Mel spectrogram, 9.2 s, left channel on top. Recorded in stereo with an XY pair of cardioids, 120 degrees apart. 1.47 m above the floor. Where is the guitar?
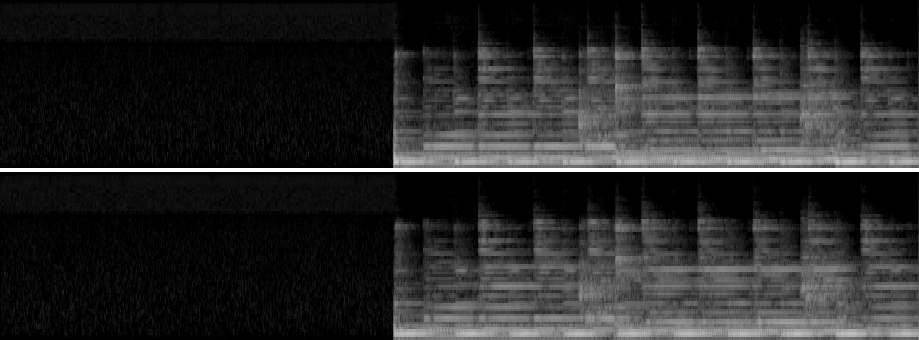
50° left, 1.2 m.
